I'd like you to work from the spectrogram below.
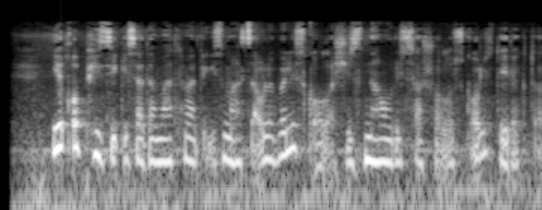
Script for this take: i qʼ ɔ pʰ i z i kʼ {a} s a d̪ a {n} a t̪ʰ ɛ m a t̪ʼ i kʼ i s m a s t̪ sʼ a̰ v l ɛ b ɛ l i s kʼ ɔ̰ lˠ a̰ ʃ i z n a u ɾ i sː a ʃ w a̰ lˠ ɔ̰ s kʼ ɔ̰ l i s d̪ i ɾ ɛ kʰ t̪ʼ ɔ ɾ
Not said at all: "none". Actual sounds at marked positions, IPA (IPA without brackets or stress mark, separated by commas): i, m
